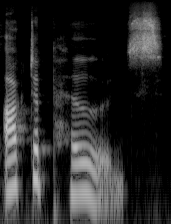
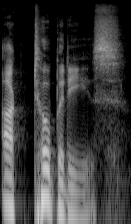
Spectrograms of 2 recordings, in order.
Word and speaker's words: octopodes: Greek and not Latin the proper alternative is octopodes which rhymes with electrode so not octo potties as one might consider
